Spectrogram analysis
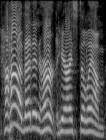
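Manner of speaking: loud, high, gloating taunt; a cocky inner critic laughing it off. Acted. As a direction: jeer like a smug gremlin in your head. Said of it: "And then she'd be like".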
